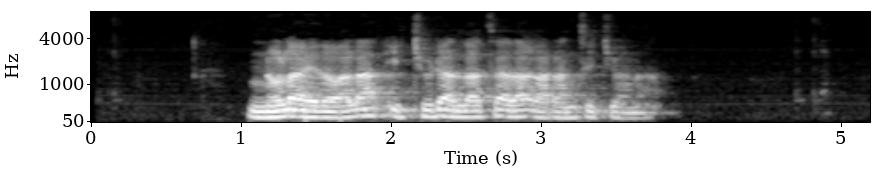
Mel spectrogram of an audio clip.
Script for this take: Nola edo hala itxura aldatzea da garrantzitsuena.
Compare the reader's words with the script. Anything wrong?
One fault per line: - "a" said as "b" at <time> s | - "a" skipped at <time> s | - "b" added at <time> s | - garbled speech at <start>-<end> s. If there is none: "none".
none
